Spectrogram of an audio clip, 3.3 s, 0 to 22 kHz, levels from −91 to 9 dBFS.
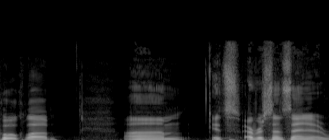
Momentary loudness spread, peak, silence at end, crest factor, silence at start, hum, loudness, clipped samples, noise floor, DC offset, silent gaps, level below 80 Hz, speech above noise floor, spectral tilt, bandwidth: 11 LU; -16 dBFS; 0 s; 20 dB; 0 s; none; -34 LUFS; under 0.1%; -66 dBFS; under 0.1%; none; -64 dBFS; 33 dB; -4.5 dB/octave; 15.5 kHz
